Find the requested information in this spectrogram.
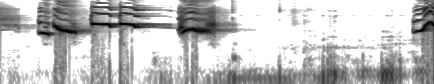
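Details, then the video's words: Dawn song of an Oriental magpie-robin: bright rising whistles and a steady held note in quick bursts, then a pause with faint low knocks before another rising whistle begins. "suara kacer di subuh hari"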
